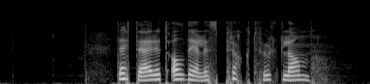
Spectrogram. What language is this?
Norwegian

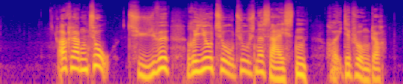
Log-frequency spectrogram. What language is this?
Danish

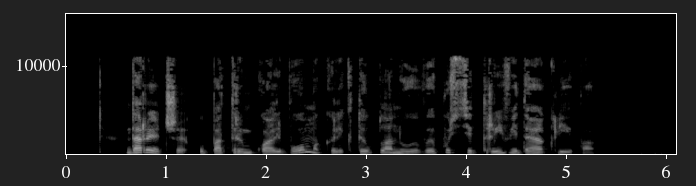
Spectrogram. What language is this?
Belarusian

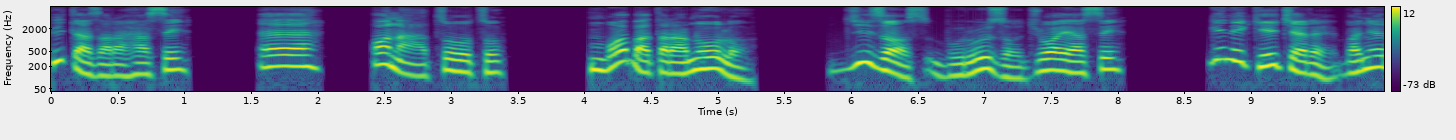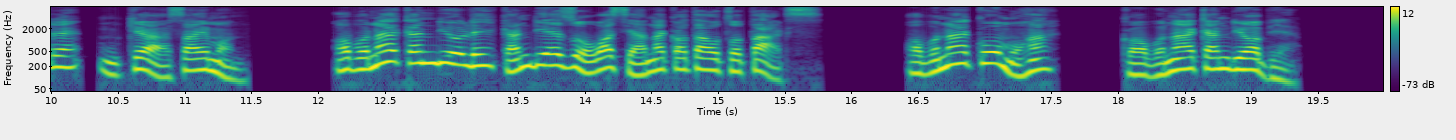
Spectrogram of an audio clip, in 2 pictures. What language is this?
Igbo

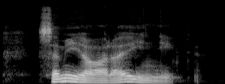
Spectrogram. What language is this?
Kabyle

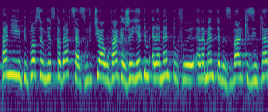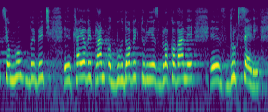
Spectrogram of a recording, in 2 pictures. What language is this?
Polish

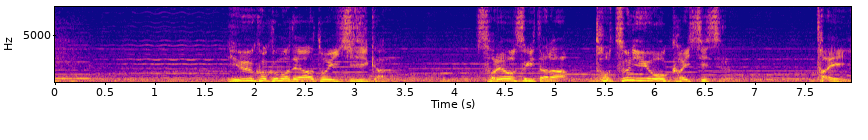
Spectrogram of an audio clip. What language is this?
Japanese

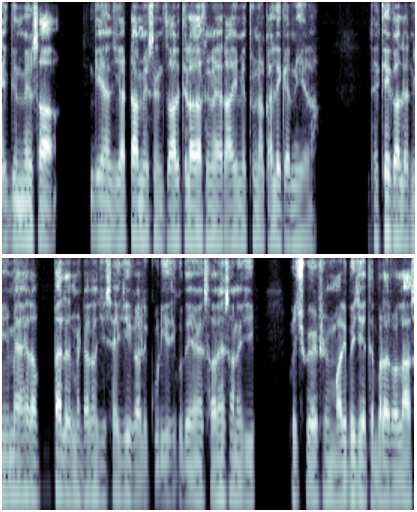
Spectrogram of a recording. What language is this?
Pahari-Potwari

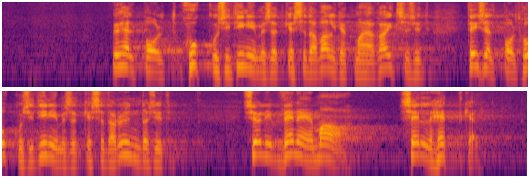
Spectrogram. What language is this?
Estonian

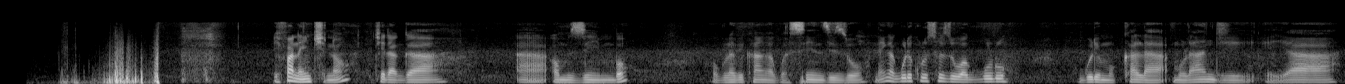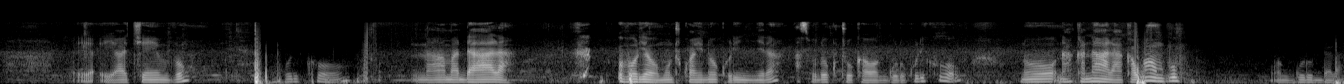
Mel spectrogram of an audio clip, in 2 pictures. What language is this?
Ganda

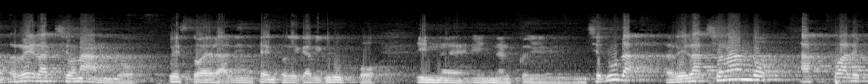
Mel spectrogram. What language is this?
Italian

